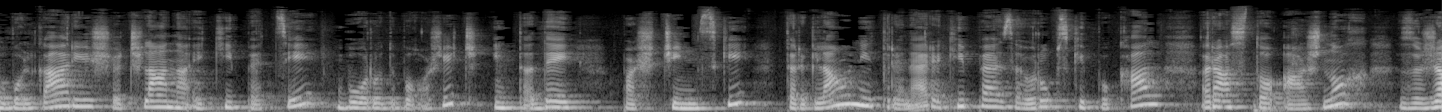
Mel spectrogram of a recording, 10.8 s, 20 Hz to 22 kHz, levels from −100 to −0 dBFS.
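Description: No technical faults turn up anywhere in this speech recording, so there's nothing to flag here.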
